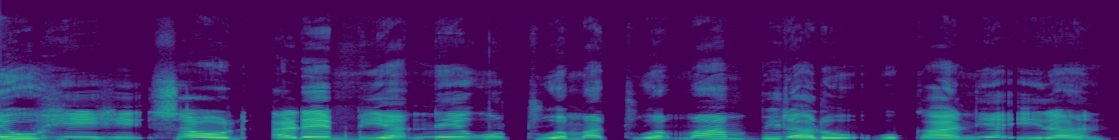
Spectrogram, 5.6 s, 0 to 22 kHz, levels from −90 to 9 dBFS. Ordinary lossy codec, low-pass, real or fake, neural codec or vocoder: none; 19.8 kHz; real; none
